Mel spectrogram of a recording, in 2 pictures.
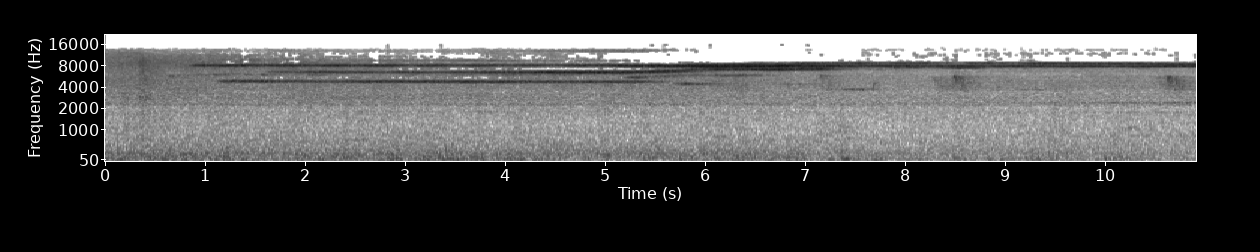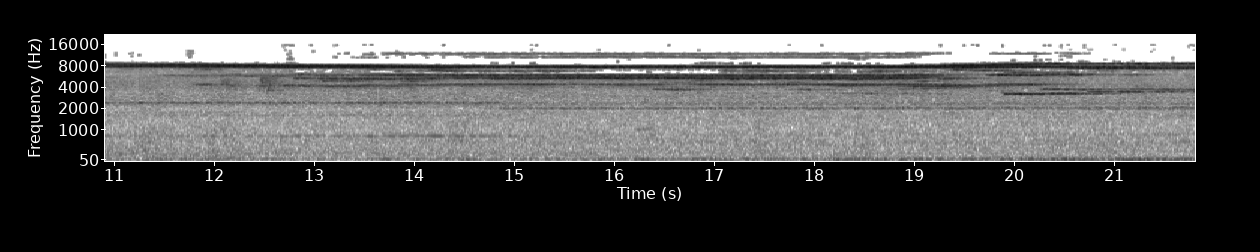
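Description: Train wheels squeal faintly on the rails.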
